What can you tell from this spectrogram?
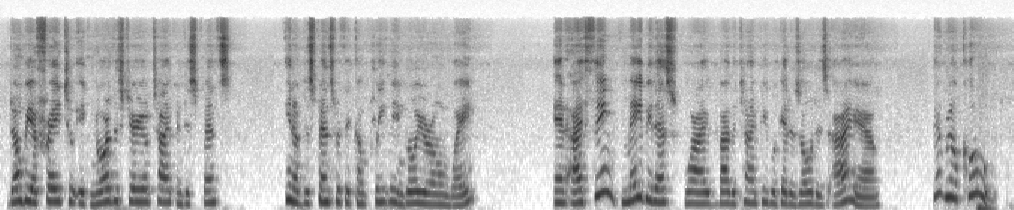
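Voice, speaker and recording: Somewhat breathy and dark, mellow in tone, a woman speaks at a moderate pace in a fairly high pitch with ordinary pitch variation. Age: 60s. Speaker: panelist. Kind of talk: panel discussion.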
